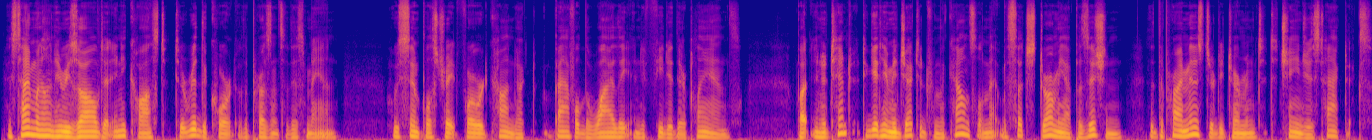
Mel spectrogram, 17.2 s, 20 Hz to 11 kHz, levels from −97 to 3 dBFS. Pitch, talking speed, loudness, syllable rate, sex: 105 Hz, 190 wpm, -21 LUFS, 5.5 syllables/s, male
